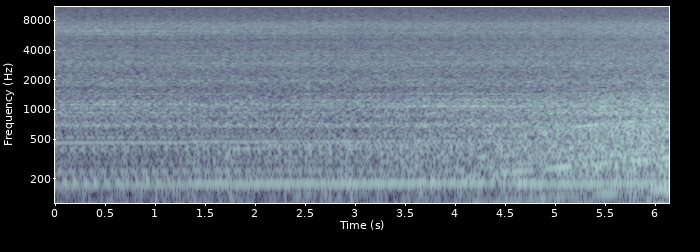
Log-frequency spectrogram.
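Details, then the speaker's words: Chevy/GMC engine idling after replacing the temperature sensor but before a battery reset: loud, steady rush from the radiator fan that grows and never cuts out; fan stuck running on high. "now let's do the test I'm gonna cut it on or you're gonna see if we hear this radiator fan going crazy when I started"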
